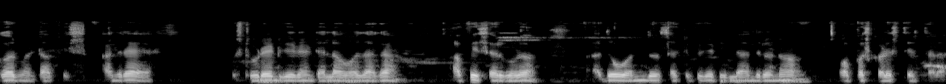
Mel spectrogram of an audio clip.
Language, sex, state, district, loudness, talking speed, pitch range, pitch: Kannada, male, Karnataka, Bellary, -20 LUFS, 100 wpm, 85-95 Hz, 90 Hz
